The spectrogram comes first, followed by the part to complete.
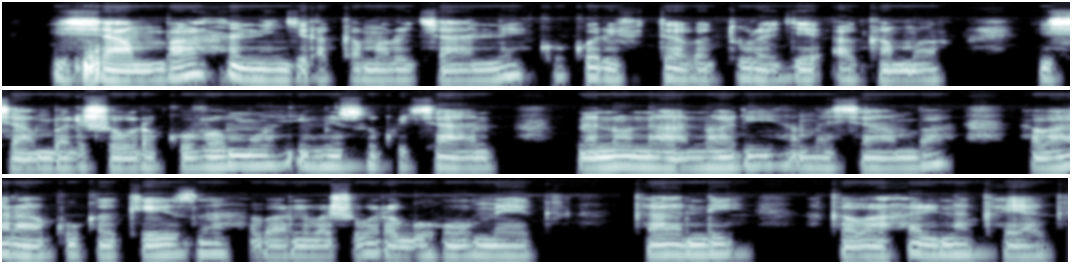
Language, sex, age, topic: Kinyarwanda, male, 18-24, agriculture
